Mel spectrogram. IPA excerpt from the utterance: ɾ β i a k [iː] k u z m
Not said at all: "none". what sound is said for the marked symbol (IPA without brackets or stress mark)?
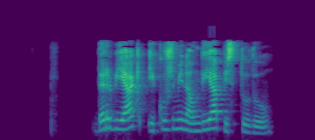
i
